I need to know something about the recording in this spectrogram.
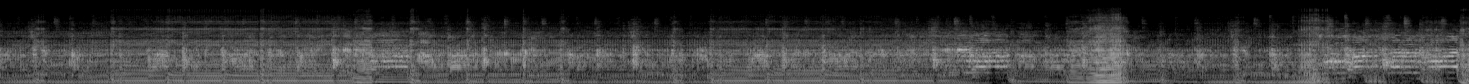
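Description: Music with a steady bass line played through a bare, tape-patched Dayton Audio woofer lying face up, with a hand pressing on its cone.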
